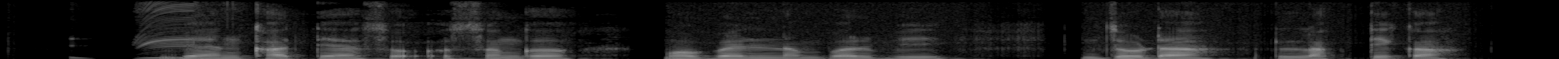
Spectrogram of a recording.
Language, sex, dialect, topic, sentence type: Marathi, male, Varhadi, banking, question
